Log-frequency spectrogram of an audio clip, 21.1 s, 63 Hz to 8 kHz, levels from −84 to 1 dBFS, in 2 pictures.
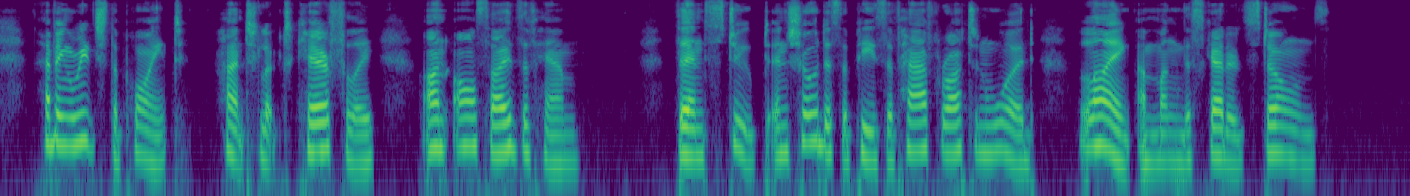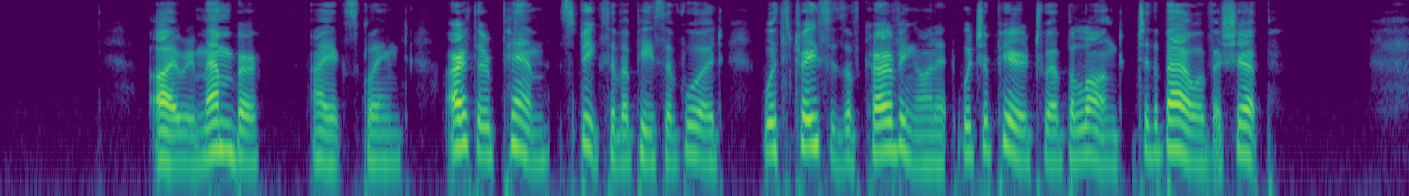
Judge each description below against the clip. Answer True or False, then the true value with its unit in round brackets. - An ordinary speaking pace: True (160 wpm)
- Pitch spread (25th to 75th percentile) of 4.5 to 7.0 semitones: True (4.8 semitones)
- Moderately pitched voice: True (170 Hz)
